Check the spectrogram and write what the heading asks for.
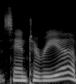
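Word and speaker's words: Santería: One, having been raised in the Santeria, am I saying that right? – Mm-hmm.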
